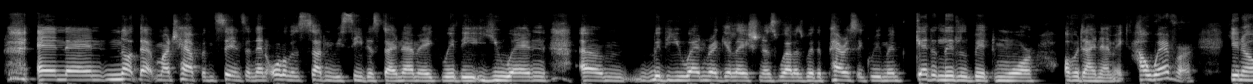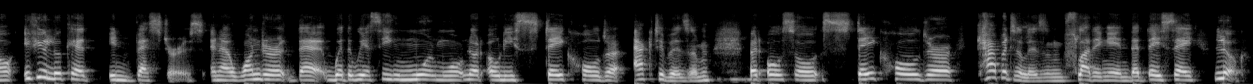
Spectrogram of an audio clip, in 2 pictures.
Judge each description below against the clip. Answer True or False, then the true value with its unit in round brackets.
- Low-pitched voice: False (205 Hz)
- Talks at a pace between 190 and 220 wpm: False (175 wpm)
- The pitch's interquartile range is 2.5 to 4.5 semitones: True (3.6 semitones)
